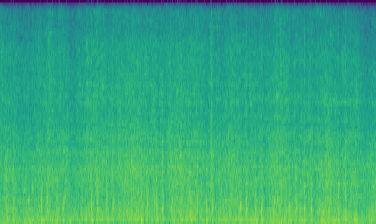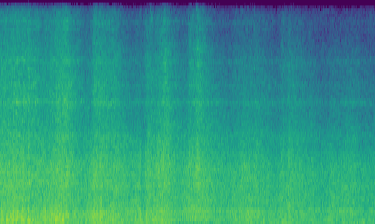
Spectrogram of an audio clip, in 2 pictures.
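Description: Freight train tank wagons rolling past, their wheels clattering rhythmically over the rail joints. The last wagons go by about two-thirds of the way through, and the rolling noise dies away.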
